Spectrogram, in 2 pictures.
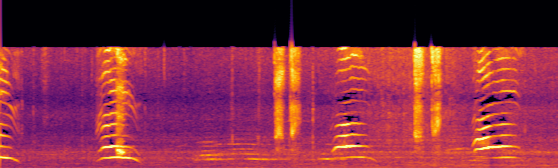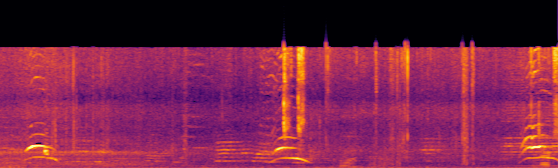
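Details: Abandoned kittens on a gate meowing loudly, calling for their mother cat: repeated rising-falling meows every second or two, some overlapping, with faint clicks and background hum.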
